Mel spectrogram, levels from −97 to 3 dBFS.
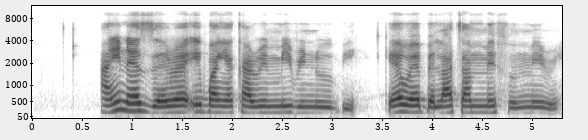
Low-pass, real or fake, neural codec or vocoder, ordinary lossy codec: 7.2 kHz; real; none; Opus, 16 kbps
